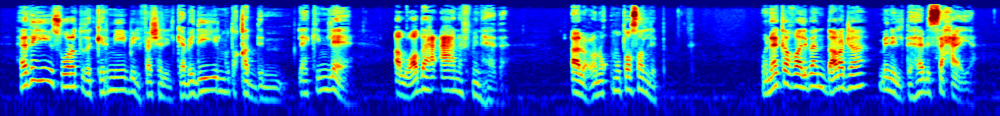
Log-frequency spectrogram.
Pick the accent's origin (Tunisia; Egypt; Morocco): Egypt; يريحون العصا على كتفهم كما يفعل السقاء عندنا في مصر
